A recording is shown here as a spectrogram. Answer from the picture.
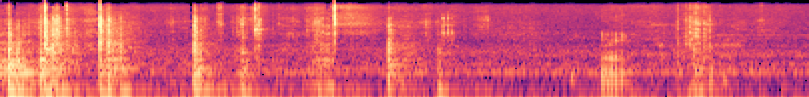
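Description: Hard plastic toy playset handled close to the microphone: a rapid, irregular run of small clicks and knocks as fingers move over and shift its plastic pieces.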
